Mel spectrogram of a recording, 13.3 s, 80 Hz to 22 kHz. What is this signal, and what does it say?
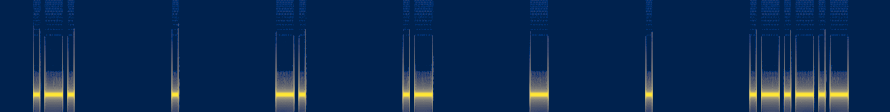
Morse code, heard as a keyed tone, about 14 wpm, spaced as for 5 wpm, 700 Hz. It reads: RENATE.
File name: Morsekurs / Witze / Witz 25. Juni 2019, 25 F70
